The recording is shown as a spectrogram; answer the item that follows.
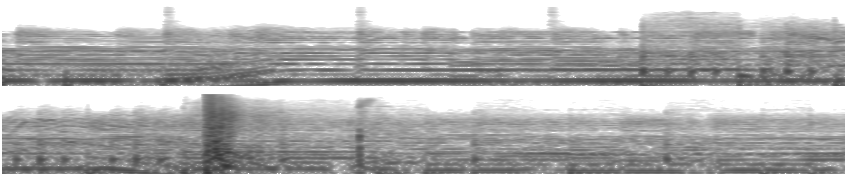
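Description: Background music plays throughout. About five seconds in, a single sharp rifle shot from a scoped bolt-action rifle fired from the prone position stands out as the loudest sound.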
